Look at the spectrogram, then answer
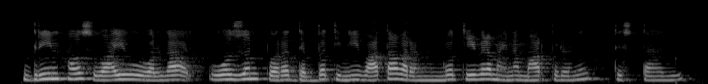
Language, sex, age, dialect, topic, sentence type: Telugu, female, 18-24, Southern, agriculture, statement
